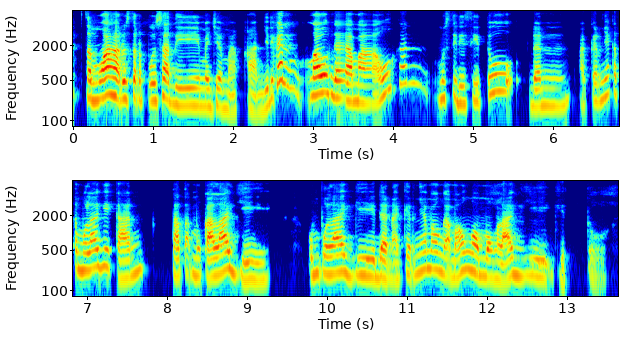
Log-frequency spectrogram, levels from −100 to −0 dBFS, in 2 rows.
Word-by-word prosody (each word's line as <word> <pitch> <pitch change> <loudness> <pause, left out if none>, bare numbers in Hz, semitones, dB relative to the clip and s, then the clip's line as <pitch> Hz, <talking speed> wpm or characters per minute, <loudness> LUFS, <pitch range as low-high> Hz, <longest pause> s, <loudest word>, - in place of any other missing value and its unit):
semua 250 +3 +8
harus 240 0 +2
terpusat 235 -2 0
di 185 0 -5
meja 180 0 -4
makan. 145 -2 -10
Jadi 175 - -4
kan, - - +6 0.3
mau 290 +3 +9
enggak 245 -6 +4
mau 215 - 0
kan, 435 +3 -5 0.3
musti 240 +1 -9
di 200 - -5
situ, 310 - -5 0.2
dan 180 0 -6 0.2
akhirnya 235 +6 -8
ketemu 245 -7 -5
lagi 260 +2 -1
kan. 170 +6 -3 0.4
Tatap 195 +3 -3
muka 180 -2 0
lagi, 160 -7 -1 0.5
kumpul 195 +1 -4
lagi, 190 -3 -2
dan 165 -3 +1
akhirnya 195 +8 -8
mau 235 -1 -3
enggak 190 - -3
mau 215 - -1
ngomong 185 -7 0
lagi, 175 +1 -3
gitu. - - -19
205 Hz, 145 wpm, -23 LUFS, 180-240 Hz, 0.5 s, mau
